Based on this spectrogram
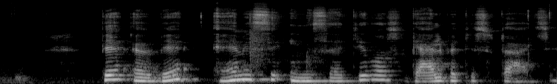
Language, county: Lithuanian, Vilnius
